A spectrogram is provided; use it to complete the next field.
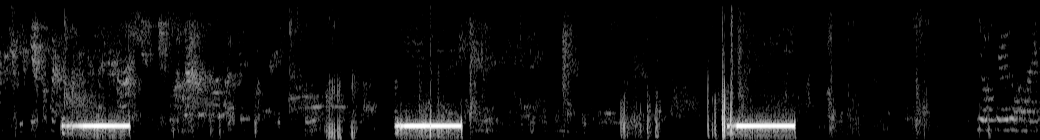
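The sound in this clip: A telephone ringback tone sounds three times while a call is placed, each a steady low tone of about a second, evenly spaced, with a person talking between the rings.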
